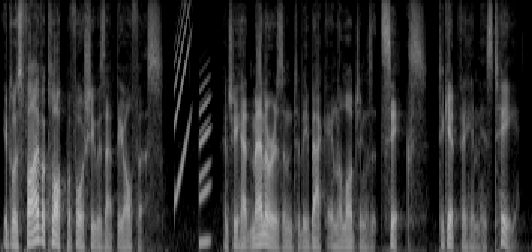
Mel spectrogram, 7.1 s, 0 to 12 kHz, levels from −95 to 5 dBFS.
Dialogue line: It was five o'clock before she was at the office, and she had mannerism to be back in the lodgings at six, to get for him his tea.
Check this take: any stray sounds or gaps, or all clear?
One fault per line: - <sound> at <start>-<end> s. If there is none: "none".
- chirp at 2.3-2.8 s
